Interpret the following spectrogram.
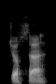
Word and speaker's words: Jota: Diego jot Diego jot I can never pronounce it right I always say Diego but it's not it's like Diego jota um is pushing for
